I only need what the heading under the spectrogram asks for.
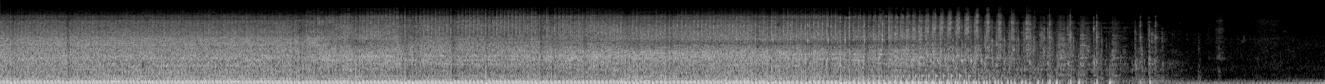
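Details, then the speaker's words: Free Craftsman DYT4000 riding mower with Kohler Courage 20 hp engine, battery at 12.79 V, fuel pump hooked up: steady, even thump with no exhaust rasp or knocks until shutoff, well muffled. Charging is good, the carb is decent, and the starter is acting up. Normal running. "yeah we got a good charging on the system if i need to replace the fuel pump i will not a big deal carb seems to be working decent"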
